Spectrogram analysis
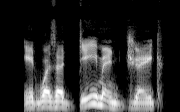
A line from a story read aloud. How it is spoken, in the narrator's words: Cobb said angrily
